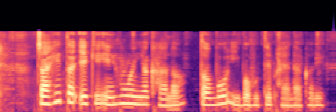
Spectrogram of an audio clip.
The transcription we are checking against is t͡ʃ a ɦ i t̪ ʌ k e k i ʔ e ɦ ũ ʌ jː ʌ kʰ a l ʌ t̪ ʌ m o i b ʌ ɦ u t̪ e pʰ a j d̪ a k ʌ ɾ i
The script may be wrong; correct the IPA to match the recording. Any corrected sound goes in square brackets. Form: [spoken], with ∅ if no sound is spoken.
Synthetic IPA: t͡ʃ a ɦ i t̪ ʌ [ʔ] e k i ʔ e ɦ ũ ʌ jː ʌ kʰ a l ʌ t̪ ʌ [b] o i b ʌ ɦ u t̪ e pʰ a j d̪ a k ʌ ɾ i

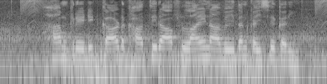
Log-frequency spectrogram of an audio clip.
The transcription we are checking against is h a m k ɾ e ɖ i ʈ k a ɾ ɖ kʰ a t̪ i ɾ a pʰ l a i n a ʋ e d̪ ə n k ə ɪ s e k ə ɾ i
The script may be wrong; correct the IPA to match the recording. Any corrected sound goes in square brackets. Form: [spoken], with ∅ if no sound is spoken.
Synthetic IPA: h a m k ɾ e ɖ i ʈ k a ɾ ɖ kʰ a t̪ i ɾ a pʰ l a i n a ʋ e d̪ ə n k ə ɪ s e k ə ɾ i

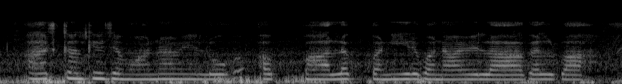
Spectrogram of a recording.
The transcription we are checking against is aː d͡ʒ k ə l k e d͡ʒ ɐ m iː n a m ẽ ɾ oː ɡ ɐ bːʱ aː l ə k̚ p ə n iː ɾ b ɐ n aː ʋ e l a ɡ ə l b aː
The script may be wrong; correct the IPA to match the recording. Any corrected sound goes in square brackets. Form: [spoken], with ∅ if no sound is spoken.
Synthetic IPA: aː d͡ʒ k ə l k e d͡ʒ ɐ m [aː] n a m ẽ [l] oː ɡ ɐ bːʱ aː l ə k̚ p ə n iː ɾ b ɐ n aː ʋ e l a ɡ ə l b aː

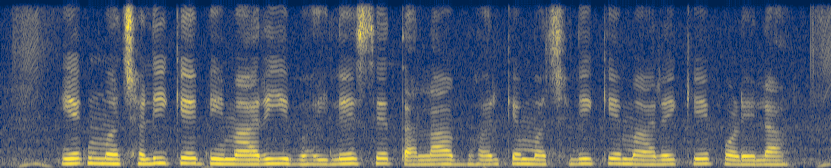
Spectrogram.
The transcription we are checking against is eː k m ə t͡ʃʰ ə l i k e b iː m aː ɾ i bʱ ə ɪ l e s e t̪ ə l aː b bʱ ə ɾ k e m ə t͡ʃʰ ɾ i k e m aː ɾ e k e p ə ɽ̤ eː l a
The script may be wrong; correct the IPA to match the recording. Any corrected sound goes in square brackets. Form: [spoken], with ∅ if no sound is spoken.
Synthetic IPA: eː k m ə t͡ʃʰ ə l i k e b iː m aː ɾ i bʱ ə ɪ l e s e t̪ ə l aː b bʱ ə ɾ k e m ə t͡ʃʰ [l] i k e m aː ɾ e k e p ə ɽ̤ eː l a

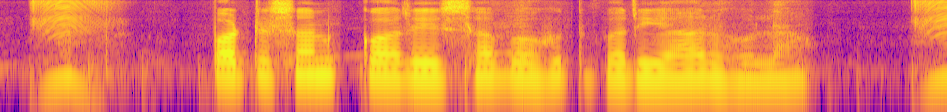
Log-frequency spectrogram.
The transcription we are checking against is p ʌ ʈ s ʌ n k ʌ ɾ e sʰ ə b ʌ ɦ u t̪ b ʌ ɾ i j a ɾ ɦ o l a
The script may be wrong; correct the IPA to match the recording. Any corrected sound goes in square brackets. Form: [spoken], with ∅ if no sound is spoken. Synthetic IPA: p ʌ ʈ s ʌ n k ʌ ɾ e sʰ [ʌ] b ʌ ɦ u t̪ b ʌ ɾ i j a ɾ ɦ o l a

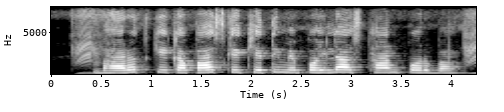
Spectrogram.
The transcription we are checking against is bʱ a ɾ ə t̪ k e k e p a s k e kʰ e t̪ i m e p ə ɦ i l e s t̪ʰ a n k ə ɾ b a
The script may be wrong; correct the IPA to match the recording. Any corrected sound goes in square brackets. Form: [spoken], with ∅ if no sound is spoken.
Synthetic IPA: bʱ a ɾ ə t̪ k e k [a] p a s k e kʰ e t̪ i m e p ə ɦ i l [a] s t̪ʰ a n [p] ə ɾ b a

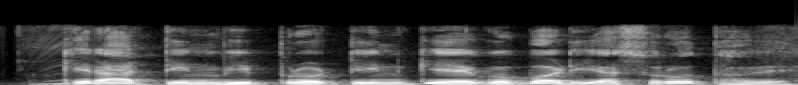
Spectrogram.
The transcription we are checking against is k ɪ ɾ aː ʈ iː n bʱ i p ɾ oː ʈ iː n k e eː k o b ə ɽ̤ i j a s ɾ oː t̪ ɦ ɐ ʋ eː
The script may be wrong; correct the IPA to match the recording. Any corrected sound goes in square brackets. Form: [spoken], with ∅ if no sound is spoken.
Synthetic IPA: k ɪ ɾ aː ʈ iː n bʱ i p ɾ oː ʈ iː n k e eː [ɡ] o b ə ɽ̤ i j a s ɾ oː t̪ ɦ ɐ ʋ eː

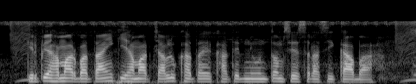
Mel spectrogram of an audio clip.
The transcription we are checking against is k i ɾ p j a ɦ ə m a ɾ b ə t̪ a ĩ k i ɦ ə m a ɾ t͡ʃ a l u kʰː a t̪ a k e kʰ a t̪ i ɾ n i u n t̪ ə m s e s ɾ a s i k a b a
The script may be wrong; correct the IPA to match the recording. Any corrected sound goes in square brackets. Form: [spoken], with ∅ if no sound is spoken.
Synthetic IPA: k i ɾ p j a ɦ ə m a ɾ b ə t̪ a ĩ k i ɦ ə m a ɾ t͡ʃ a l u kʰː a t̪ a k e kʰ a t̪ i ɾ n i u n t̪ ə m s e s ɾ a s i k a b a

